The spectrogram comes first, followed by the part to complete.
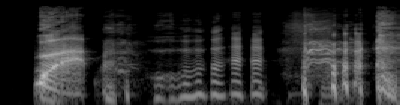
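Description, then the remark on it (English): A loud burp erupts, followed by a run of short rhythmic chuckles and then some brief vocal sounds. “Did you hear me burp?”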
